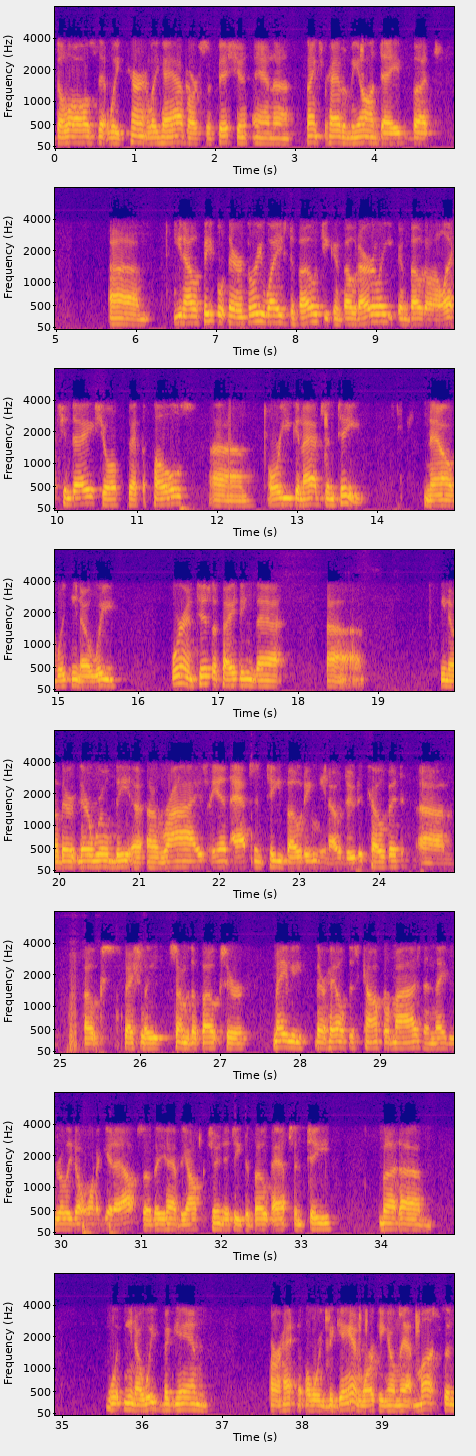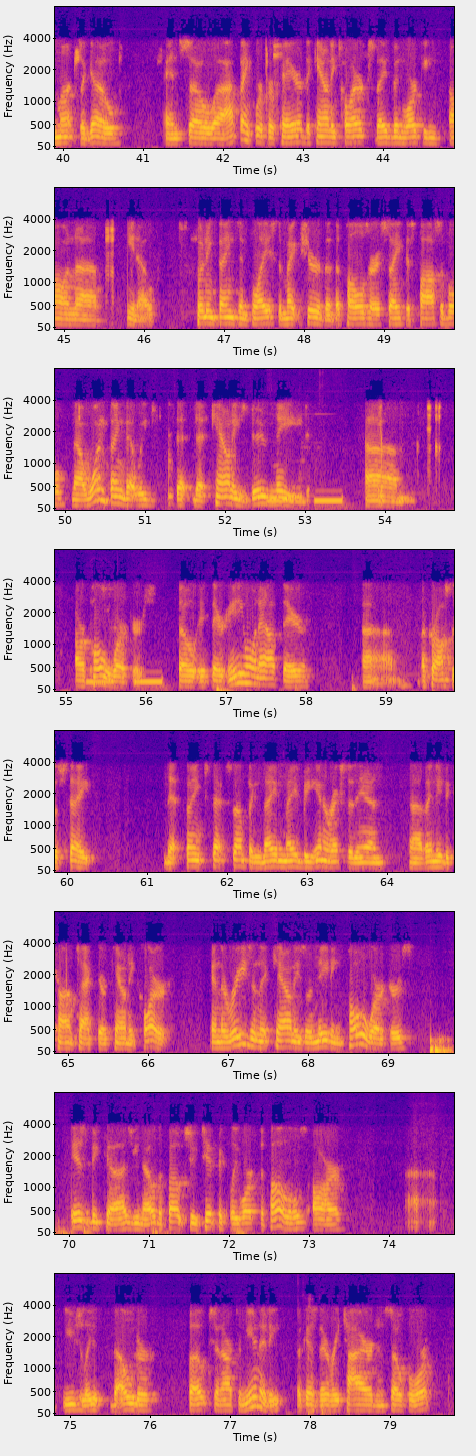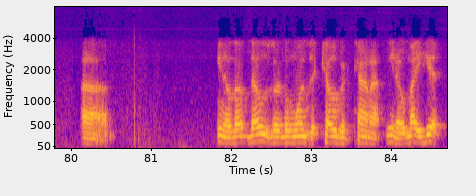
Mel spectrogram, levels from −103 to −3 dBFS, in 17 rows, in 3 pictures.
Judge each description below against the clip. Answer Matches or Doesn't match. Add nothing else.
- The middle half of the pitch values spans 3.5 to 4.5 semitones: Doesn't match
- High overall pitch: Doesn't match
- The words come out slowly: Doesn't match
